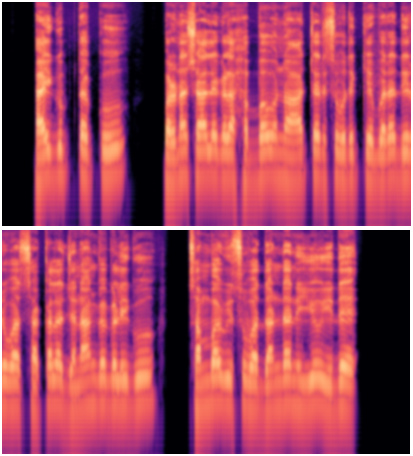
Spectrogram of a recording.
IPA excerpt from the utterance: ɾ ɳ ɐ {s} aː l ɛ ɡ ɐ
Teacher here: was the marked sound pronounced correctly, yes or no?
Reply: no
